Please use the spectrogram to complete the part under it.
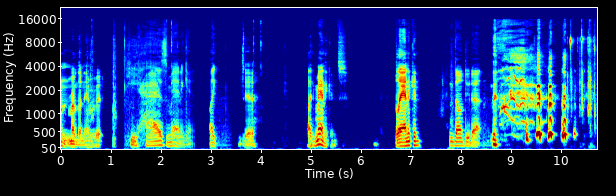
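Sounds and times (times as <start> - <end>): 
speech: 0.0 - 4.1, 5.0 - 5.8, 6.7 - 9.8
typing on a clicky computer keyboard: 10.1 - 10.7.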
